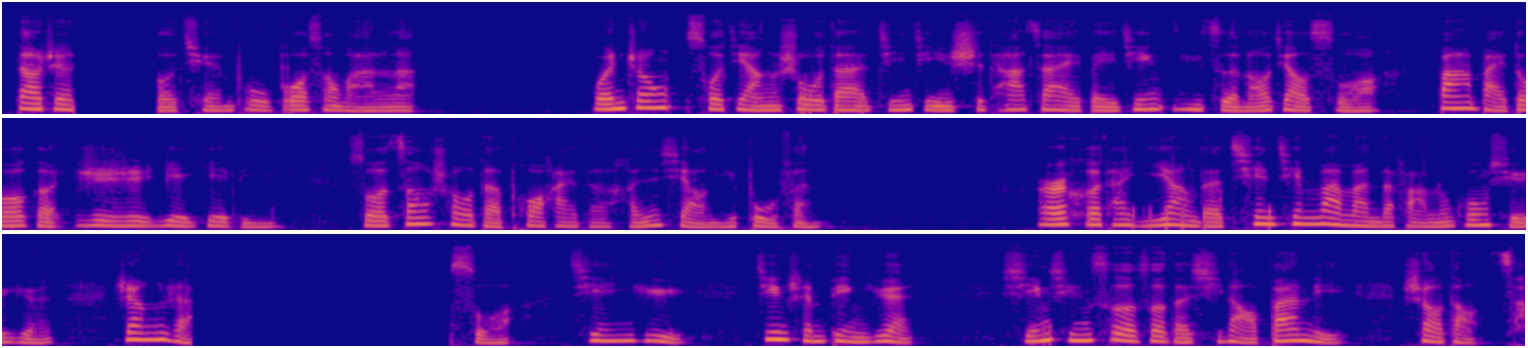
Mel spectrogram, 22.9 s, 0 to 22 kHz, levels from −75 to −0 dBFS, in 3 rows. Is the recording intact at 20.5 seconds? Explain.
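No. At 20.5 seconds the speech falls inside a burst of DAB burbling that runs from 20.27 to 20.54 s. Bit errors have slipped past the error correction into the audio data. The burst covers what sounds like about a dozen frames, consistent with an error rate somewhere under 1 percent. Corrupted samples put short blips of noise into single sub-bands, and corrupted scale factors make sub-bands jump in level for up to a frame. The result is burbling laid over the speech.

Beneath that burst, and across the whole clip, there is MP2 compression. The speech sounds dull, with a granular, gurgling grain as upper bands flicker in and out. The remaining sub-bands are coarsely quantised. The degree of damage likely points to an MPEG Layer II stream at a low rate, around 80 kbps.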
